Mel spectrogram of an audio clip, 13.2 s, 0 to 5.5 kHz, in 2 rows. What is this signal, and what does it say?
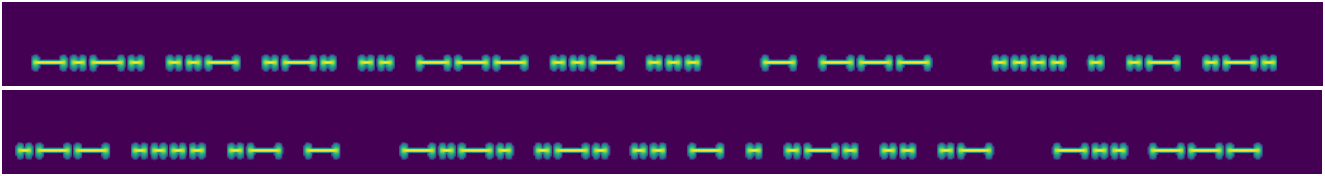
Morse code, heard as a keyed tone, about 25 wpm, 600 Hz. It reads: CURIOUS TO HEAR WHAT CRITERIA DO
